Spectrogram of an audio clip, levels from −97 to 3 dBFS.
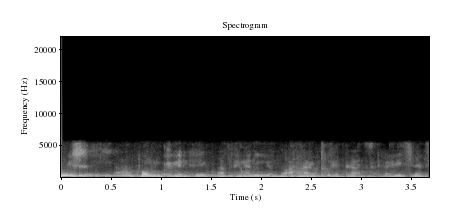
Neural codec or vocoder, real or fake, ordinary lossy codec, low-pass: codec, 24 kHz, 1.5 kbps, HILCodec; fake; Opus, 32 kbps; 5.4 kHz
